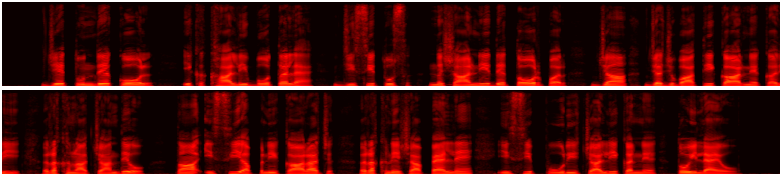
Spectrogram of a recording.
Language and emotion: Dogri, neutral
